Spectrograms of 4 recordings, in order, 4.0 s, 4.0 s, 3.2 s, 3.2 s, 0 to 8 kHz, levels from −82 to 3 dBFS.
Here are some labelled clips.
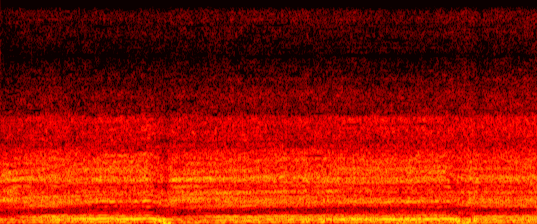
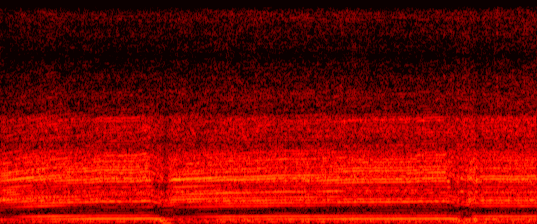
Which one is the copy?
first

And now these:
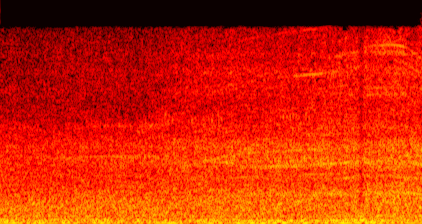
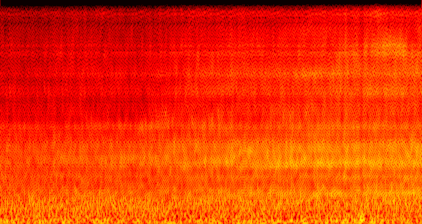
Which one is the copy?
second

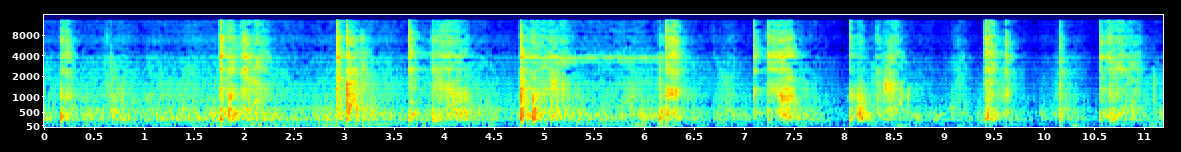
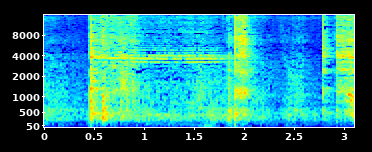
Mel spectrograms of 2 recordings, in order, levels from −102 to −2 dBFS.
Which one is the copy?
first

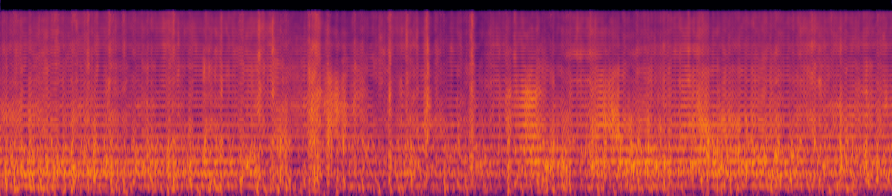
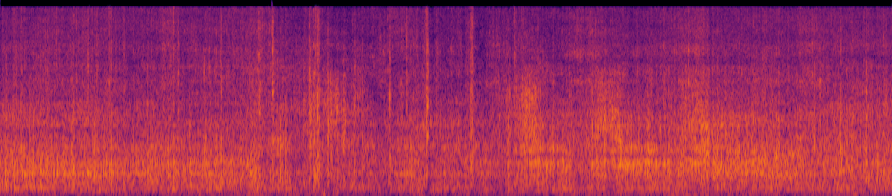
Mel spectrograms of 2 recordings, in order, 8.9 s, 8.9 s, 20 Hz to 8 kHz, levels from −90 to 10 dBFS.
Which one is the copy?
first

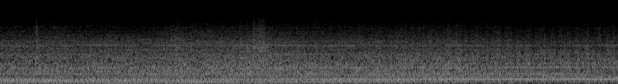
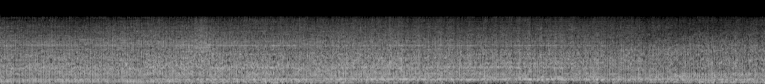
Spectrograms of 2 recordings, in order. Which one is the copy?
second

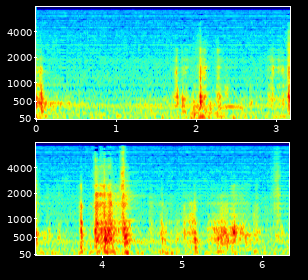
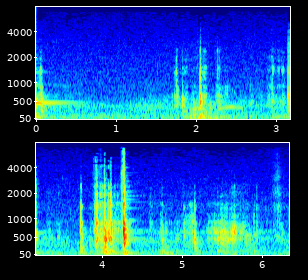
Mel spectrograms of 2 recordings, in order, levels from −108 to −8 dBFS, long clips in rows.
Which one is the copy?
first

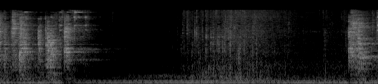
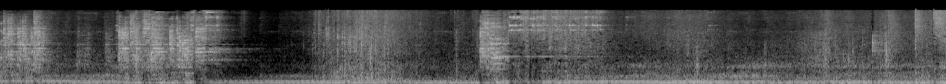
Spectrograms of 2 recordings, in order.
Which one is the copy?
first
